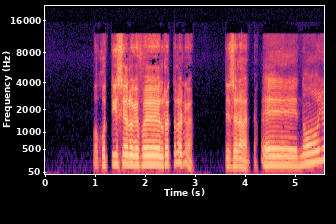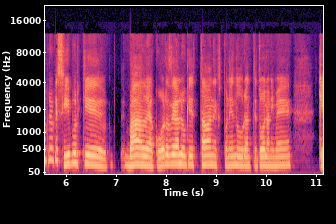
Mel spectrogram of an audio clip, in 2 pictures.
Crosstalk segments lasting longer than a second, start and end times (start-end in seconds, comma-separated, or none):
none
